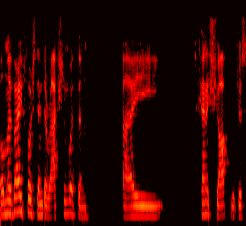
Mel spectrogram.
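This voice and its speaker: This man speaks with an Irish accent at a moderate pace, his fairly high-pitched voice carrying a bright, sharp tone. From Ireland. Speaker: sports psychologist. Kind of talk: webinar talk. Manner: loud.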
